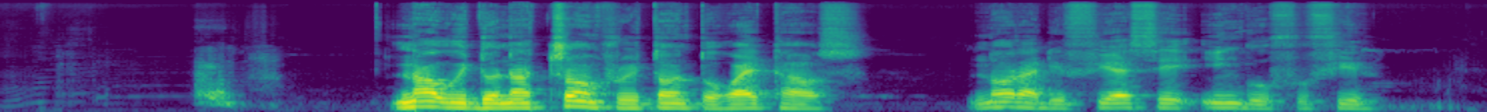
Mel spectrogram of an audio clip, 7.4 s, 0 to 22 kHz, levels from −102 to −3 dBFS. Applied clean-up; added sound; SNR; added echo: neural mask model DeepFilterNet 3.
